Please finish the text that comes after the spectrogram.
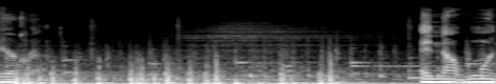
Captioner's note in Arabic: انفجار ذخائر بعيدة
